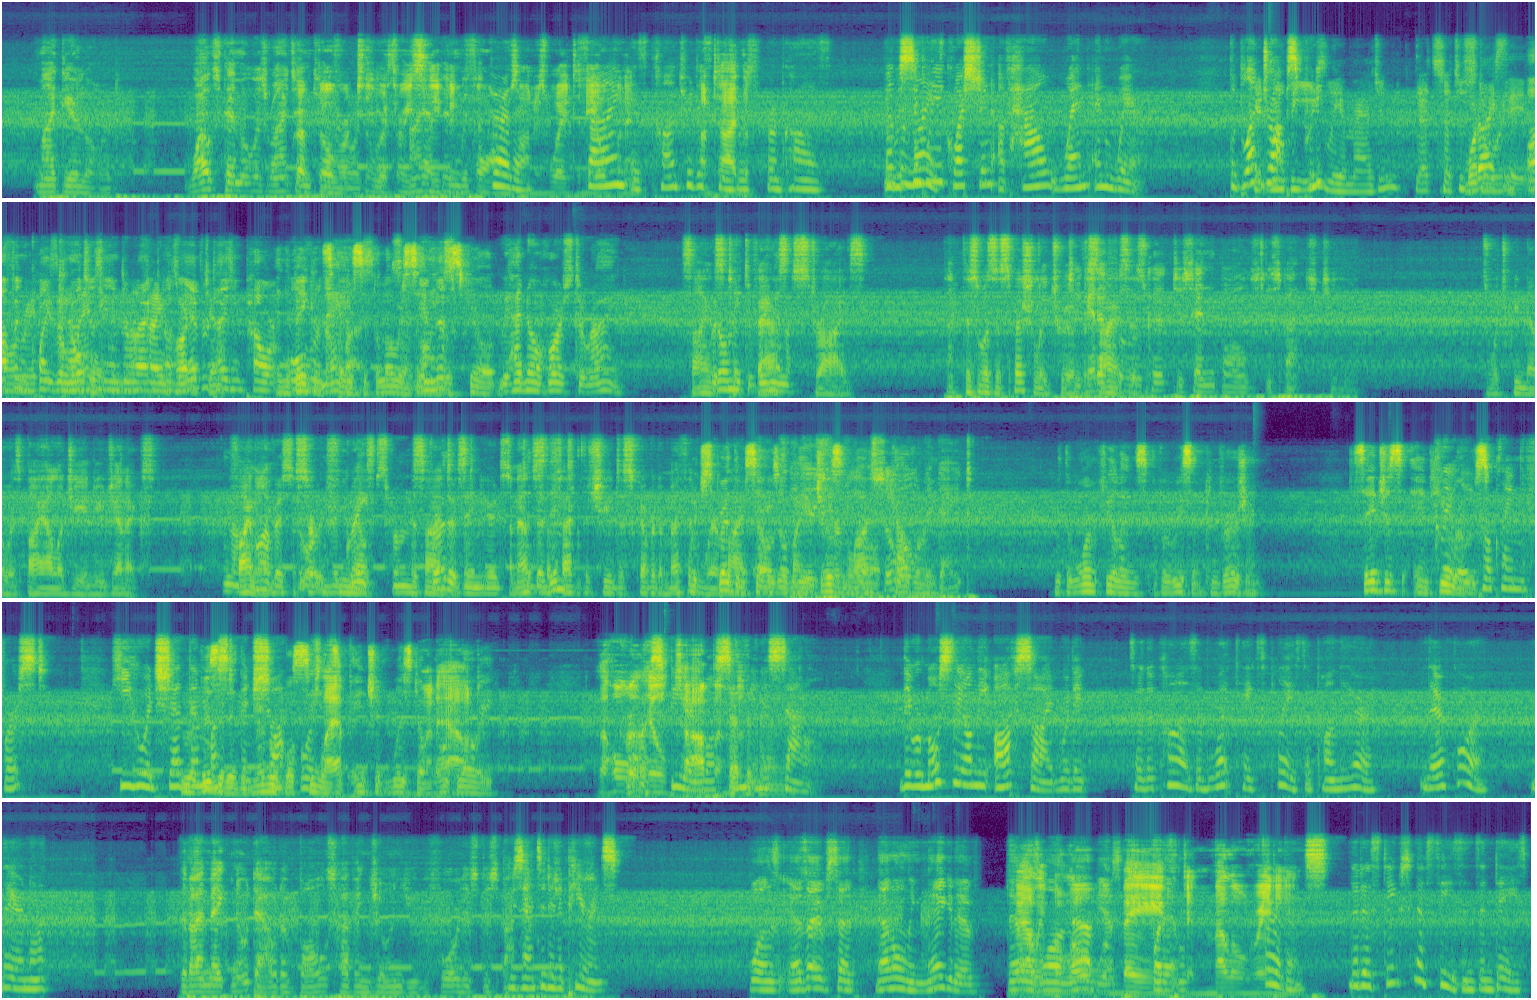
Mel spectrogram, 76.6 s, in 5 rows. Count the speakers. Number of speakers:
10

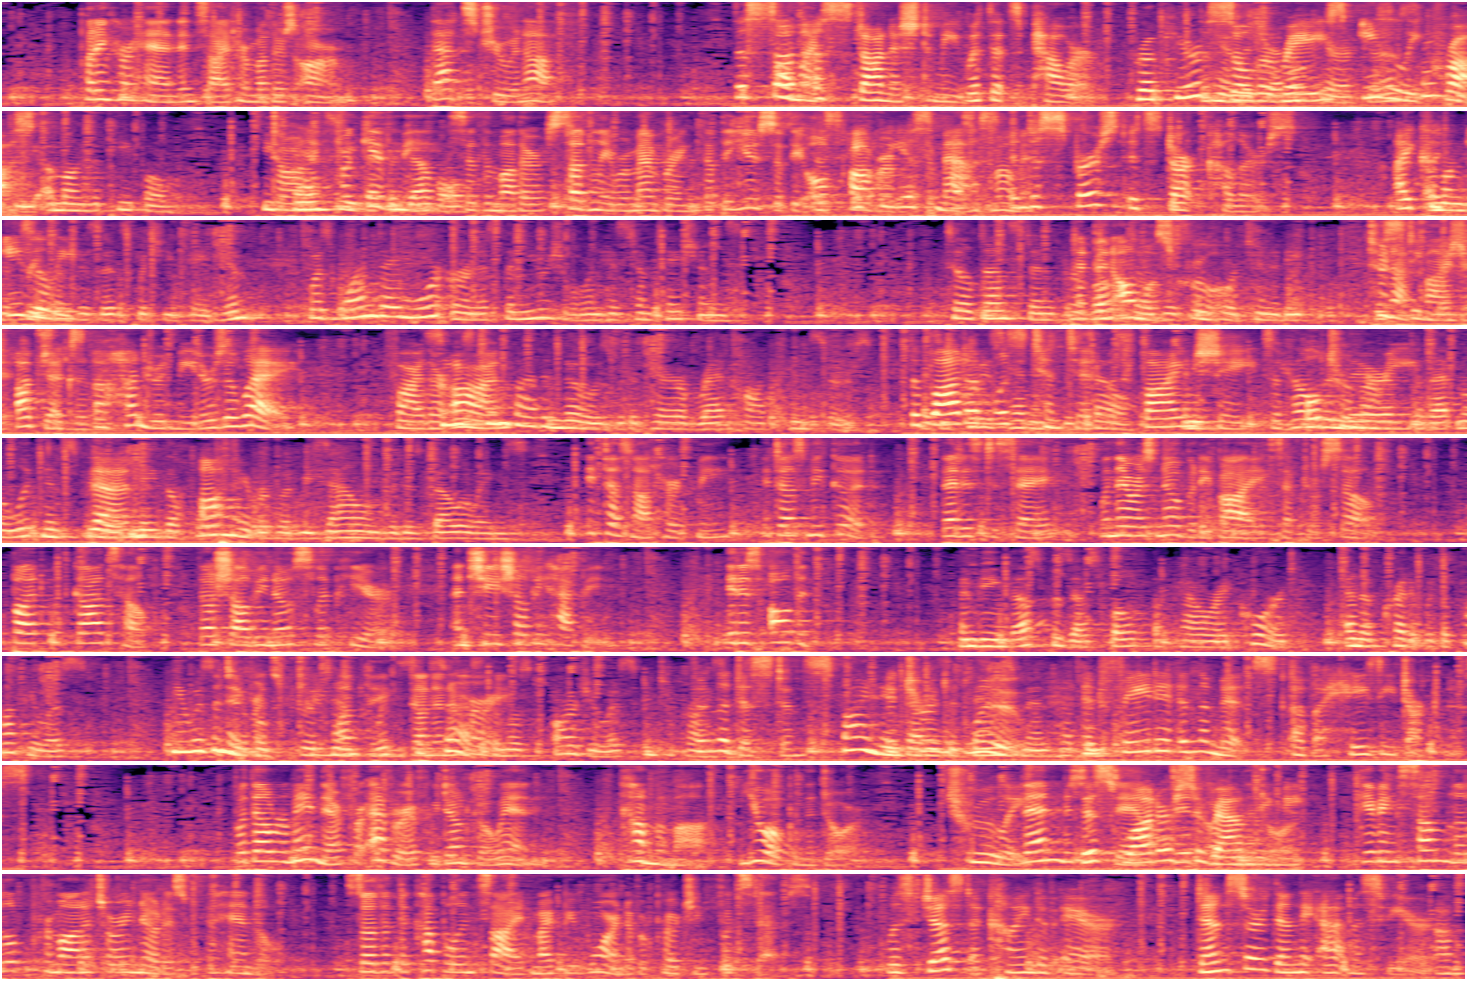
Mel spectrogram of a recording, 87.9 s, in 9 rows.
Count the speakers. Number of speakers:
3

